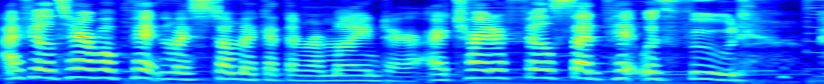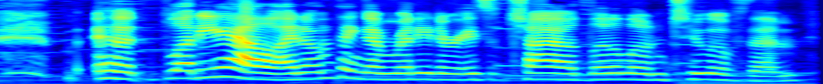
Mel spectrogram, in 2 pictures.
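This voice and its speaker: A woman's voice: medium pitch, fast talker. A woman doing a let's play, reading story text aloud and adding wry, chatty commentary. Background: game music.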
